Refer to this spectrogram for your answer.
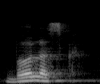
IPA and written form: bɜːˈlesk (BURLESQUE)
